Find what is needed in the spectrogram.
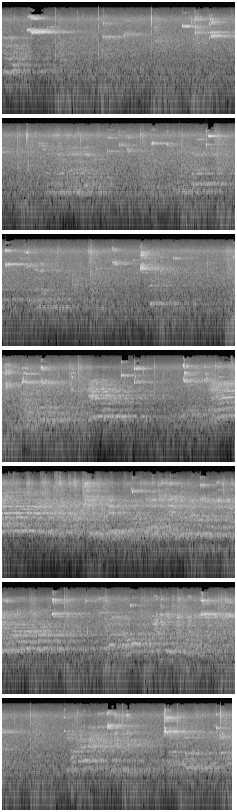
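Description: A basketball being dribbled on a wooden gym floor, its bounces echoing in a large sports hall, with players' voices calling out during play.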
